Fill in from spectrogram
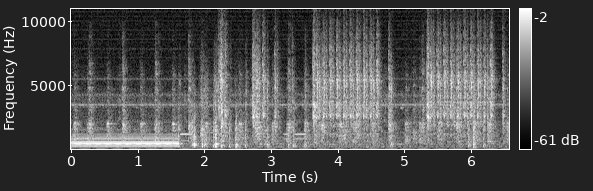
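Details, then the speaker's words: Western Electric SXS Strowger step-by-step switch: a steady dial tone, then quick bursts of mechanical clicking and ratcheting as selectors step through dialed digits on a long-distance call outpulsed to an Asterisk system; normal step-by-step switching. "currently calling the central office number long distance, so we're outposting and dial post right now to the asterisk system."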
